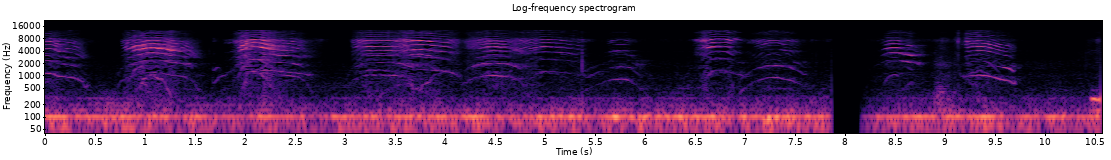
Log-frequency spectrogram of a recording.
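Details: Kittens calling for mom give a dense chorus of rapid, overlapping high meows with rising and falling arcs, a brief silence near the eighth second, all over a constant low hum.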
